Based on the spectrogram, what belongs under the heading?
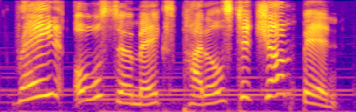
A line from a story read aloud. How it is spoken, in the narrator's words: Miss Mary Lou laughed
